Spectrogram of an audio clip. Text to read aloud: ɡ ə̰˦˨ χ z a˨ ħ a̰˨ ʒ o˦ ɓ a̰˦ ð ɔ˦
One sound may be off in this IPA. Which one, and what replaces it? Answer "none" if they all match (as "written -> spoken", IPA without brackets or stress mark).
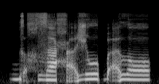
none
